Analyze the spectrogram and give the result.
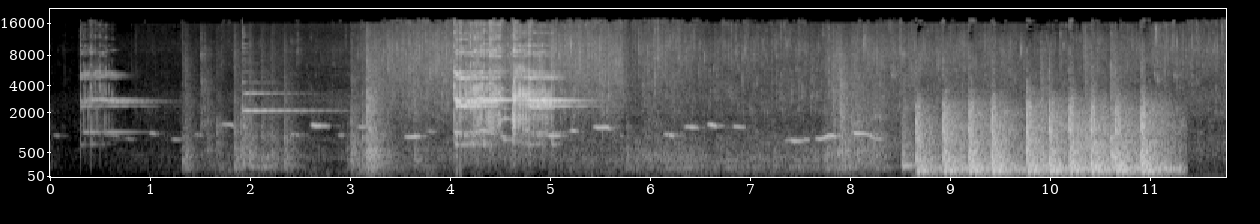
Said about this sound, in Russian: Поздний вечер в одной из европейских столиц. Трактир невысокого пошива. Ввиду позднего времени посетителей в трактире нет. Хозяин неторопливо перемывает посуду.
